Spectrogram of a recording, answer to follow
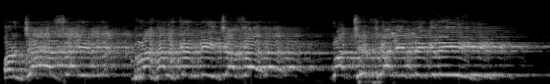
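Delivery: chanted, sing-song sermon delivery; preaching. Acted. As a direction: intone the story to the congregation. Chanted story climax.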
